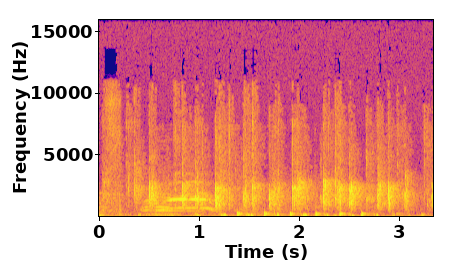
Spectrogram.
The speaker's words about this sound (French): on peut applaudir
